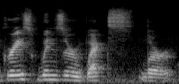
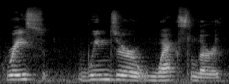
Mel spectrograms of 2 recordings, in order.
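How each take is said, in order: First: Said in the usual way. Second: Slow careful name. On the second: Shown as a demonstration. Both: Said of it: "That is hard to say".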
